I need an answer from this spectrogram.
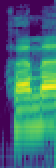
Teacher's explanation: یہاں پر مد منفصل ہے، 3 الف کی مقدار کے برابر کھینچ کر پڑھیں گے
